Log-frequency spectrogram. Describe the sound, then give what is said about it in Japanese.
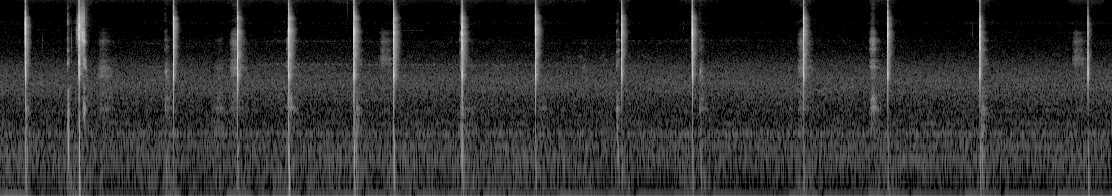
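Nail clippers cut a boy's hard fingernails, producing over a dozen sharp, crisp clicks at uneven intervals, with quiet pauses between snips over a faint low background. “やはり男の子の爪って硬いんですね。自分の爪切るよりちょっと力入れないとです。”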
